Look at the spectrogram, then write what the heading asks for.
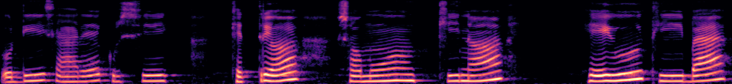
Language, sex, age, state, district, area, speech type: Odia, female, 30-45, Odisha, Ganjam, urban, spontaneous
